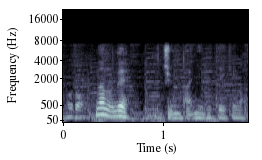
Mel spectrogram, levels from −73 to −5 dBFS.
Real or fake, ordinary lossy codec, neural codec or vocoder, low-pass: real; none; none; 7.2 kHz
